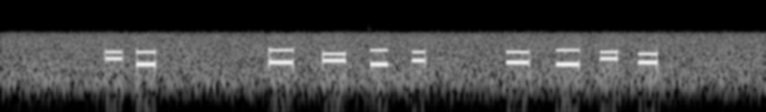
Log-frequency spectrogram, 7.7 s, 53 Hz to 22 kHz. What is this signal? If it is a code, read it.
DTMF, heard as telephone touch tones, dialled by hand, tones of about 200 ms, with phone line noise. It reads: 02 6738 5304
